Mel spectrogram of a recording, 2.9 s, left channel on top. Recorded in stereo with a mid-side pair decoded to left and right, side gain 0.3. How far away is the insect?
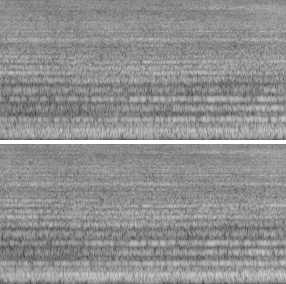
About 4 m.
